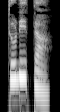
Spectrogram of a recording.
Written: ಧಡೂತಿ

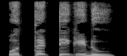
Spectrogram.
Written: ಒತ್ತಟ್ಟಿಗಿಡು

